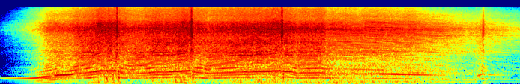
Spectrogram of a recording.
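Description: A car engine accelerating hard through the gears: its pitch climbs and drops back at three upshifts, then it runs on and fades away, with a sharp hit near the end.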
